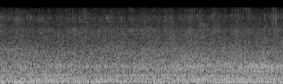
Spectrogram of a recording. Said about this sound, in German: Das Quietschen von der Bremse. So Gas geben von den Autos, das tiefe Gas geben von den Autos.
